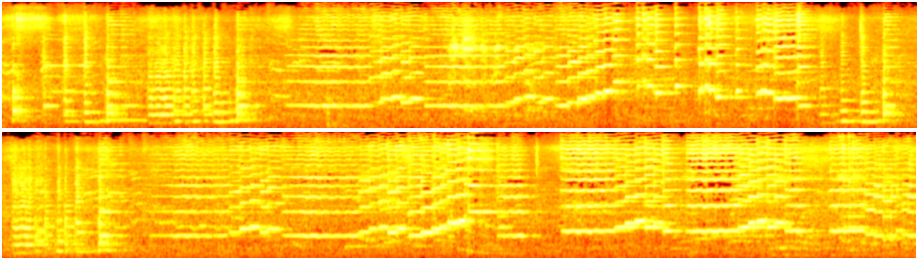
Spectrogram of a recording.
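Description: Solo violin played with the bow: a lively melody of quick running notes climbing and falling, opening with a few low, heavier strokes.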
